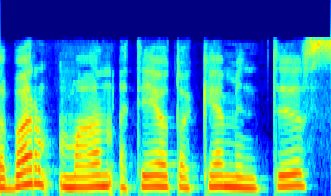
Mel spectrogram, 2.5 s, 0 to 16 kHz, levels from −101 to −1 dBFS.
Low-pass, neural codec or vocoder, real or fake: 7.2 kHz; none; real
